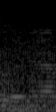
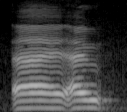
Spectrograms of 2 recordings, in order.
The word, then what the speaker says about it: aluminium: Why is it sometimes called aluminum and sometimes called aluminium? Differences in pronunciation. I won't argue over what. I think aluminium is technically correct, but yeah.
